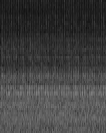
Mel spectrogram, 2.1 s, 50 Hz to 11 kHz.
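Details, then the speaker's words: Warm Mitsubishi Montero 4D56 diesel idling during a blowby check: rough, uneven chuffing clatter with loud breathing, strong oil spray and pumping; mechanic blames worn piston rings and liners, says general overhaul is needed rather than the EGR cleaning first suspected. "hindi maganda yung tunog niya hindi ko gusto yung tunog niya para sa isang Montero na 4D 56 hindi dapat ganito ang tunog nung engine na to at dahil sa malakas ang talsik ng langis at Ayan medyo umuusok na siya yun ang delikado dito ah piston ring piston Liner ang problema nito"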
